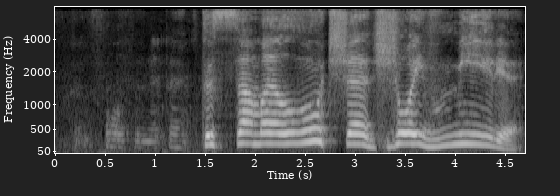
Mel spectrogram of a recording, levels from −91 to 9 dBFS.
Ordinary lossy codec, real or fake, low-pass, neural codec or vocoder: none; fake; none; codec, 16 kHz, 1.1 kbps, Voila-Tokenizer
